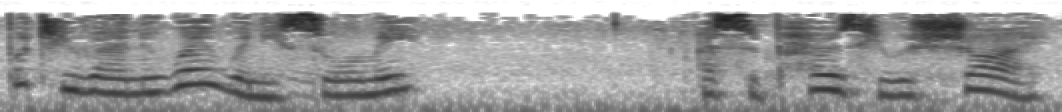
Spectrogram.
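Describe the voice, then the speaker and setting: A woman's voice: high voice, expressive, moderate pace, a little mellow, poor audio. A wistful little boy. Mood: bored. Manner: plaintive, childlike pleading. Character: lonely imaginative young boy, wistful. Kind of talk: radio drama acting. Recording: old radio play with faint hiss.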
